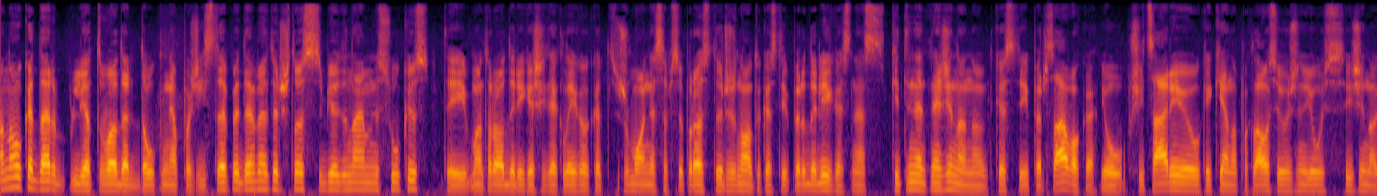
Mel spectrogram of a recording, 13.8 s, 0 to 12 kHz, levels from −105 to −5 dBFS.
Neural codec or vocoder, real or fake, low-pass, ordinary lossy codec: none; real; 10.8 kHz; MP3, 64 kbps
